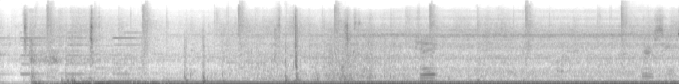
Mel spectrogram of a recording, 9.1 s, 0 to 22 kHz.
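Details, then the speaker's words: Mini Cooper S (R53/R56) after fuel filter replacement, with fuel pump primed after depressurizing; engine cranks, catches at once and settles to a smooth, even idle with no stumble and no leaks; fuel system normal. "seems to be no leaks there. Everything seems to be working okay."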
